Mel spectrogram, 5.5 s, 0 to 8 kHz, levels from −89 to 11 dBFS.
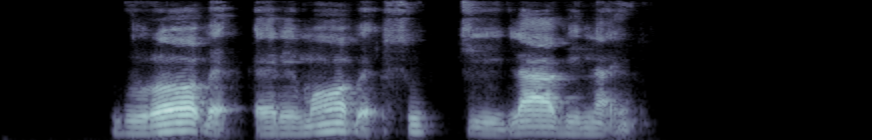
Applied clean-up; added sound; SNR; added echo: neural mask model Resemble Enhance denoiser.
